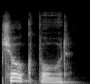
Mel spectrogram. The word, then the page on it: chalkboard: British English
